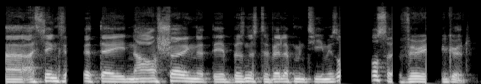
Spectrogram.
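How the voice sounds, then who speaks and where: A man's voice: mid-range voice, a little fast, darkish tone. A man speaking as a guest over a video call, his audio clipping and distorted, emphatic and often repeating words as he restarts. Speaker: guest commentator. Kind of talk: remote interview discussion.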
